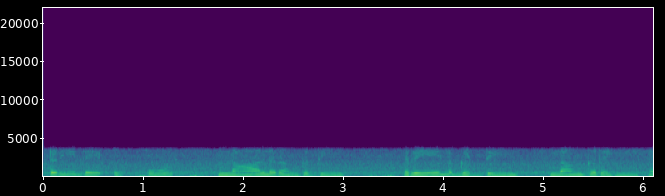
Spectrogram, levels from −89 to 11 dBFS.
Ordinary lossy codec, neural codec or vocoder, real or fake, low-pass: Opus, 24 kbps; none; real; 3.6 kHz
